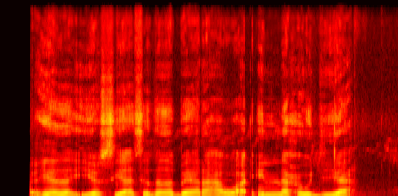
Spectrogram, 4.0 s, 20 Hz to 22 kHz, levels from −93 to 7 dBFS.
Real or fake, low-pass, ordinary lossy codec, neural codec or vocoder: fake; none; none; vocoder, 44.1 kHz, 128 mel bands every 512 samples, BigVGAN v2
